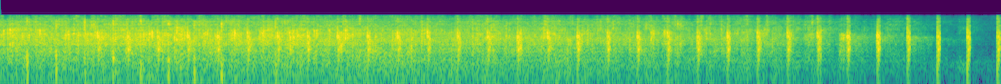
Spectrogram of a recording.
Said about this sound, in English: In fact, I think we ought to give him an applause.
